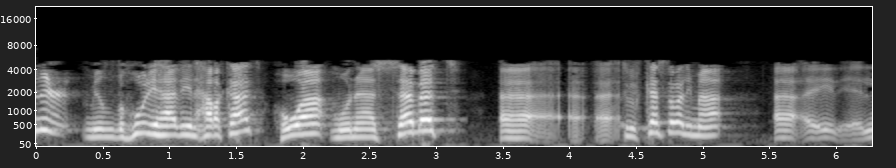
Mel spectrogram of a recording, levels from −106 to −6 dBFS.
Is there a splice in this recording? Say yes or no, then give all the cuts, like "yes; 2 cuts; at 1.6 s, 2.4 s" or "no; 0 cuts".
yes; 3 cuts; at 1.7 s, 3.2 s, 4.4 s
